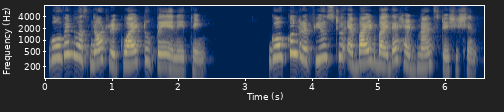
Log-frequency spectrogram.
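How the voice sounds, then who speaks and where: A woman narrating a children's story from a script in a measured, clearly enunciated read-aloud manner. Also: high-pitched, big pitch swings.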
